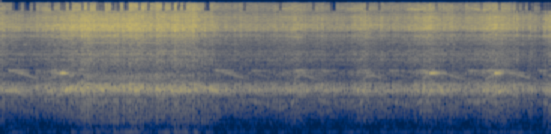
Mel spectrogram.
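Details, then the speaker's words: Replacement motor with chunky torque gears whose mesh gap has been adjusted so the teeth feather rather than touch: a steady, high, even whine with no knocking or clicking; the gears mesh smoothly, though louder than might be expected. "they may have a bit of a sound more sound than you may have anticipated but"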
